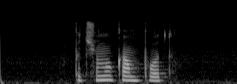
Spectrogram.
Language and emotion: Russian, neutral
